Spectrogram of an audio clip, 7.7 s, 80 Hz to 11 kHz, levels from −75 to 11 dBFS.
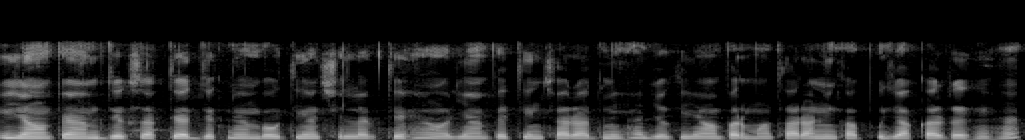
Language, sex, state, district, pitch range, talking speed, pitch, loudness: Maithili, male, Bihar, Saharsa, 125-135 Hz, 235 wpm, 130 Hz, -19 LUFS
